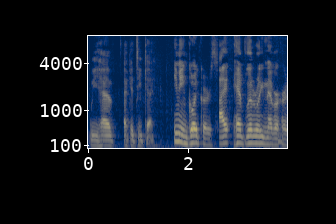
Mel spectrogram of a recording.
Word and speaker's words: Gyökeres: You mean Goikers? I have literally never heard it pronounced that way. Gyökeres? It is. I've only seen it written. It is pronounced Gyökeres.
